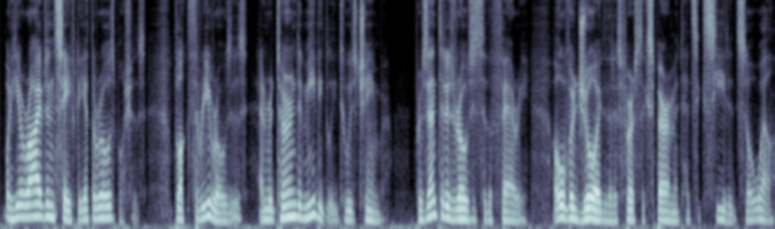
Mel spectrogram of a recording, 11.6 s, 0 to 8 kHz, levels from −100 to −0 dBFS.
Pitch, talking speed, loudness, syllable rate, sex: 130 Hz, 170 wpm, -19 LUFS, 5.7 syllables/s, male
